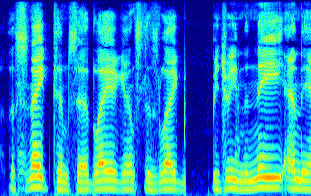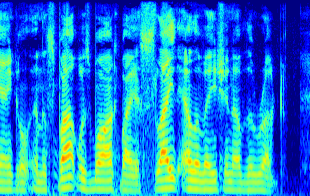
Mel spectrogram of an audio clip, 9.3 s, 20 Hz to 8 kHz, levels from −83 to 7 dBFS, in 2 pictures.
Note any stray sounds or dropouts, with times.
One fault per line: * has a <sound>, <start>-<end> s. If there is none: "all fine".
all fine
